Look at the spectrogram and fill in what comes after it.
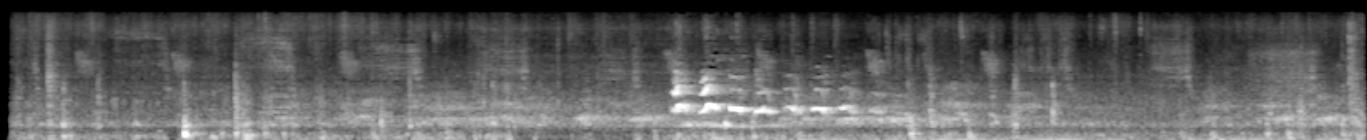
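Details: Dog at play; mostly soft scuffling and faint thumps, then a roughly two-second burst of excited, tonal whining and yelping in the middle, settling back into low rustling.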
